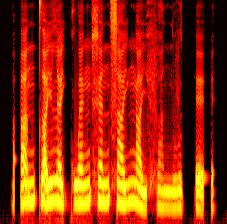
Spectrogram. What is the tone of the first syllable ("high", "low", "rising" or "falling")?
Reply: rising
